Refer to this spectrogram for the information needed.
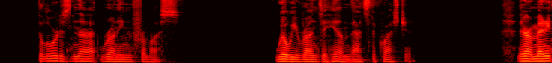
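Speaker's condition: No condition

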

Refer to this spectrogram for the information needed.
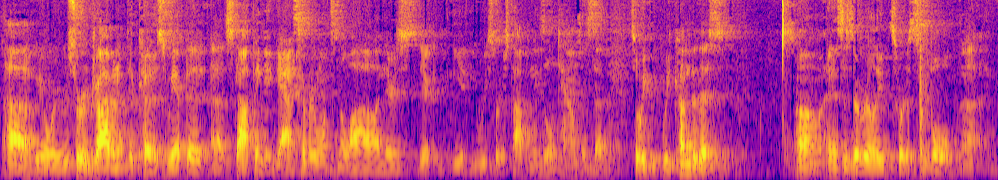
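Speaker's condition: No condition

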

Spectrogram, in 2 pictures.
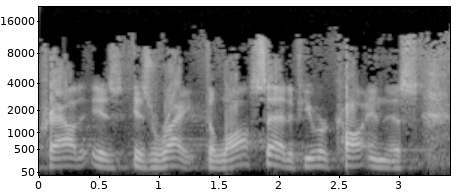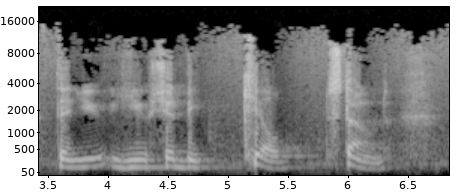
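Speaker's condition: Stutter; probably present in childhood; repeated sounds

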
